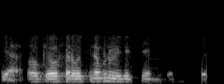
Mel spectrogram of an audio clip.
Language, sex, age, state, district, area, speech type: Telugu, male, 30-45, Andhra Pradesh, N T Rama Rao, rural, conversation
